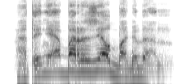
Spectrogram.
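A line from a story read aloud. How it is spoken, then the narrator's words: Growl. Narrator (Russian): зарычал Сивый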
